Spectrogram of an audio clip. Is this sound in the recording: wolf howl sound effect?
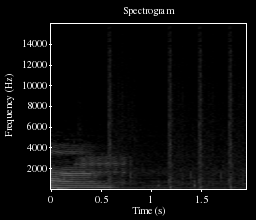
no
